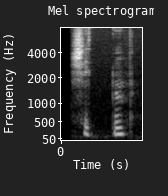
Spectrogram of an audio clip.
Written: skitten

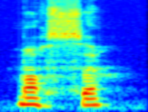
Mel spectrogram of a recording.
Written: masse

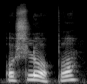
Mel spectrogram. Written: å slå på

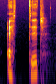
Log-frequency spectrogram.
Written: etter

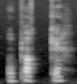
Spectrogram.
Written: å pakke

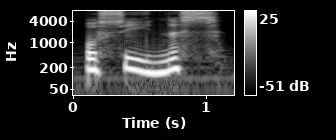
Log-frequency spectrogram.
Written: å synes

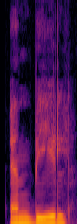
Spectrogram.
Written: en bil

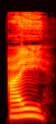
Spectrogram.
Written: ei

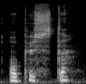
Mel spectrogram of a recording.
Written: å puste

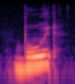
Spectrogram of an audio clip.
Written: bor

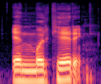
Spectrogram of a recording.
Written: en markering

